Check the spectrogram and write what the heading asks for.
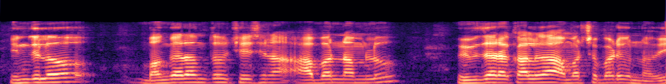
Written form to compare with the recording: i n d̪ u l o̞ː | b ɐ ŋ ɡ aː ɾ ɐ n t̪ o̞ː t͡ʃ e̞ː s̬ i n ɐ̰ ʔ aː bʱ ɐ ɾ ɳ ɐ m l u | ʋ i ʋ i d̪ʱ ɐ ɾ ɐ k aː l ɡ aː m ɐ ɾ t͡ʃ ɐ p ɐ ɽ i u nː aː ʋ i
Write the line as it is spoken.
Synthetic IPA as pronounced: i n d̪ u l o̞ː | b ɐ ŋ ɡ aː ɾ ɐ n t̪ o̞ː t͡ʃ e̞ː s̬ i n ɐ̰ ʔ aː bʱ ɐ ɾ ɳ ɐ m l u | ʋ i ʋ i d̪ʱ ɐ ɾ ɐ k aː l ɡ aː m ɐ ɾ t͡ʃ ɐ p ɐ ɽ i u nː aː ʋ i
